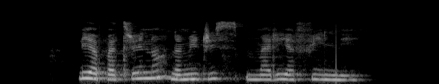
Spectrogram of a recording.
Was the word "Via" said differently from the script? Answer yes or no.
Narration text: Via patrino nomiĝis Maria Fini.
yes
